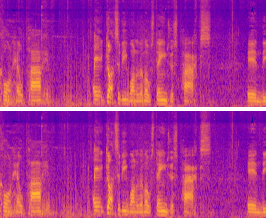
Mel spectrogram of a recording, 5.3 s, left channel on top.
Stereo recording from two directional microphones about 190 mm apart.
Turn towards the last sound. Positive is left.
turn(degrees=10)  # may be behind; listen again after turning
